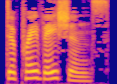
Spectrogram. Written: depravations

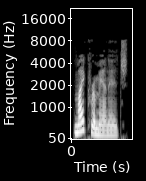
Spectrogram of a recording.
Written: micromanaged

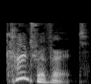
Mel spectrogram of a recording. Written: controvert

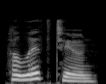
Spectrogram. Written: hlithtun

